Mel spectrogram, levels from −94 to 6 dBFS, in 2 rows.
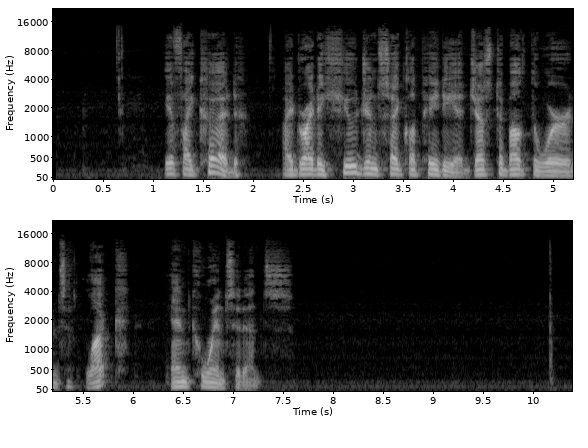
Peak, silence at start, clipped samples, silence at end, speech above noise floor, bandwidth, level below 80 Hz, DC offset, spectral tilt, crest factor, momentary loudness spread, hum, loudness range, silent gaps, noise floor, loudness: -10 dBFS; 1.1 s; under 0.1%; 2.85 s; 42 dB; 14.5 kHz; -62 dBFS; under 0.1%; -5.5 dB/octave; 22 dB; 14 LU; none; 10 LU; none; -71 dBFS; -30 LUFS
